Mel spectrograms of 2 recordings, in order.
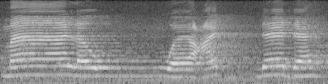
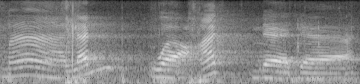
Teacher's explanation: Berarti di baris pertama cuman ada satu idgham bi gunnah, yaitu pada kata malawa'ad dadah gitu. Saat kita membaca la kan harusnya tanwin, tapi kita langsung masukkan ke huruf waw, bukan malan wa'ad dadah.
